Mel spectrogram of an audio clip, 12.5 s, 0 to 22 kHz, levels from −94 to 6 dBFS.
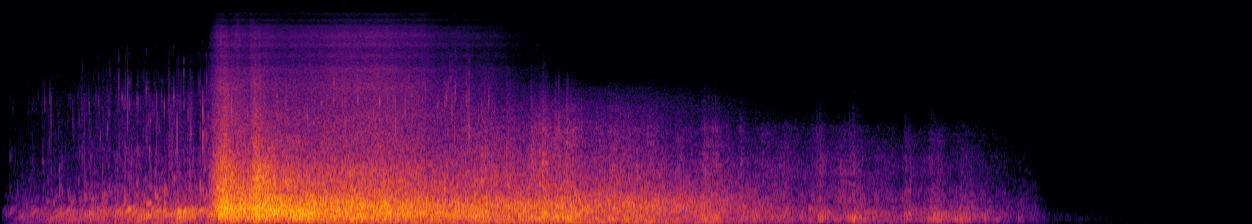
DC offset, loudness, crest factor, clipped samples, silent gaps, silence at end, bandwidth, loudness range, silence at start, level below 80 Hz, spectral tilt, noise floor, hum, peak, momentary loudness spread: under 0.1%; -18 LUFS; 20 dB; under 0.1%; none; 2.85 s; 13.5 kHz; 20 LU; 0.6 s; -38 dBFS; -9 dB/octave; under -90 dBFS; none; -2 dBFS; 26 LU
